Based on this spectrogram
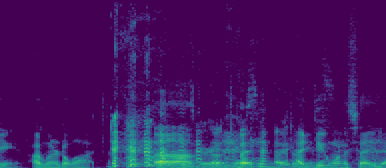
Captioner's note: laughter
